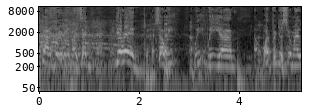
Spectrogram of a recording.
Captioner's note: laughter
